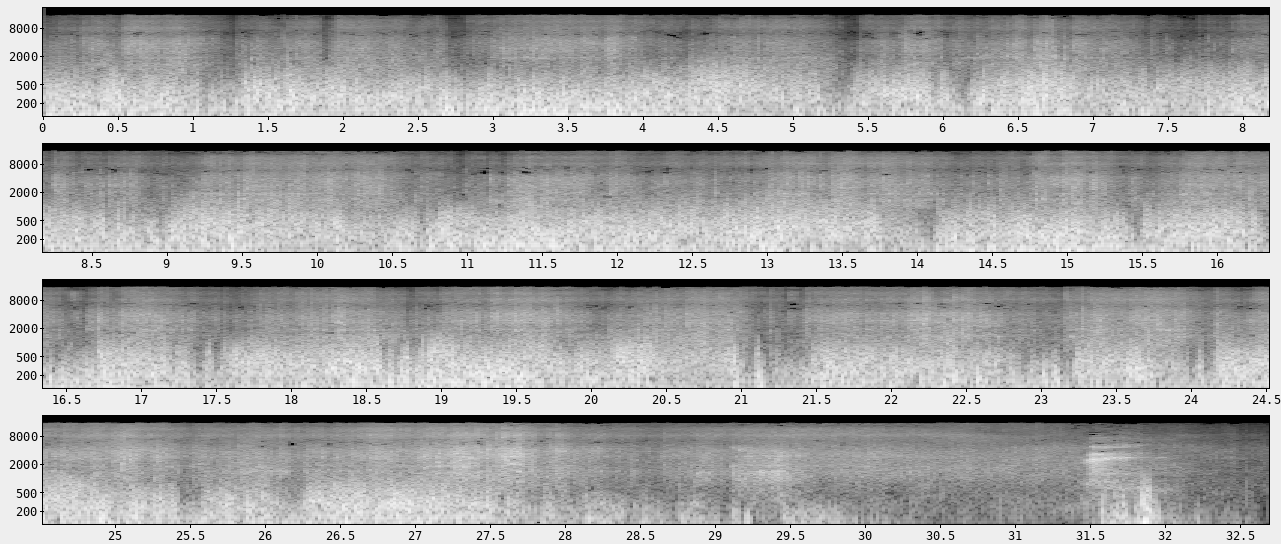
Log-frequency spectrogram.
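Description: Wind buffeting the microphone of a camera carried by a skier going fast down a snow slope, a loud rushing that swells and dips with each turn and eases off near the end as the skier slows.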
